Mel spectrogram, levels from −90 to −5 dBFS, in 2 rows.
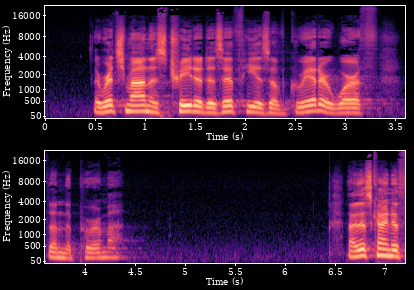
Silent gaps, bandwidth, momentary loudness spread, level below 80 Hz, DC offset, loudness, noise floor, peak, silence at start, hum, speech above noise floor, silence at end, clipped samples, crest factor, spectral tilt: none; over 20 kHz; 13 LU; -64 dBFS; under 0.1%; -19 LUFS; -62 dBFS; -2 dBFS; 0.5 s; none; 43 dB; 0 s; under 0.1%; 20 dB; -4 dB/octave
